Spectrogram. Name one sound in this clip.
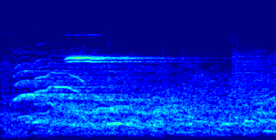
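A referee's whistle blows once, briefly.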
